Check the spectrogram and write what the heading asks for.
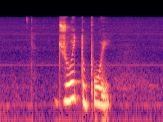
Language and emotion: Russian, angry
